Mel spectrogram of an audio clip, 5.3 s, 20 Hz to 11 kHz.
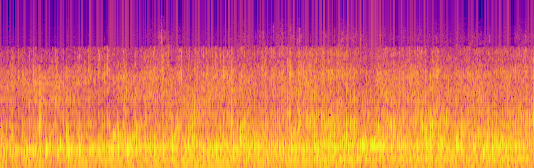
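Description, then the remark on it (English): A motorboat engine running hard at about 2,800 RPM, a loud, steady drone with a throbbing low rumble that holds constant throughout, with no voices. “Turning up 2,800. Yeah, still a little hot. I want 3,000.”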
